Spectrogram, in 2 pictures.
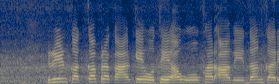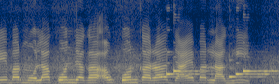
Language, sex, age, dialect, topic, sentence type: Chhattisgarhi, female, 25-30, Central, banking, question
